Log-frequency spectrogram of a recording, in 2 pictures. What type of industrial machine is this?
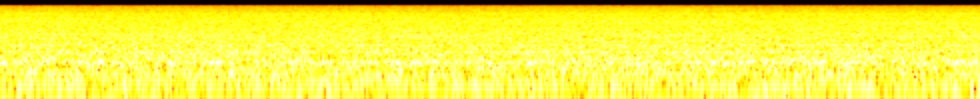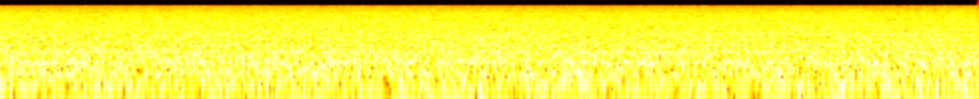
fan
